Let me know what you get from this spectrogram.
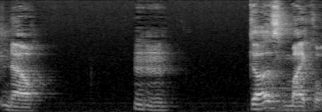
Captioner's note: no noises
